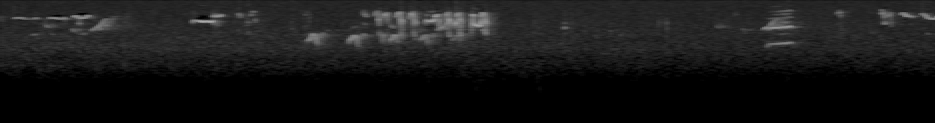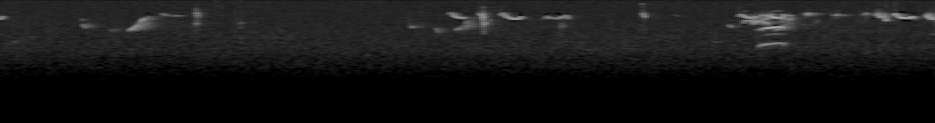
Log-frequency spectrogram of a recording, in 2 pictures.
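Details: Feeding party of Varied Sittellas chattering during a day's birding around Kinchina, Mannum and Ferries McDonald: scattered high thin chips and short twittering bursts in irregular clusters, separated by quiet gaps.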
